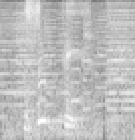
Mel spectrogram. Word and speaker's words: зудабер: Зудбер. Зудабер пишется. Зудберду говорим.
